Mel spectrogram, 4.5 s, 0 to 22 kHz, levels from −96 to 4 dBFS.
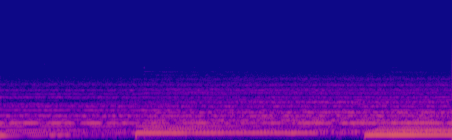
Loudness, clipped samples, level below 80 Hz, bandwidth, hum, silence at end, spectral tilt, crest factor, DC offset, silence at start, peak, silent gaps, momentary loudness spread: -50 LUFS; under 0.1%; -80 dBFS; 3.7 kHz; none; 0 s; -10 dB/octave; 14 dB; under 0.1%; 0 s; -34 dBFS; none; 10 LU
